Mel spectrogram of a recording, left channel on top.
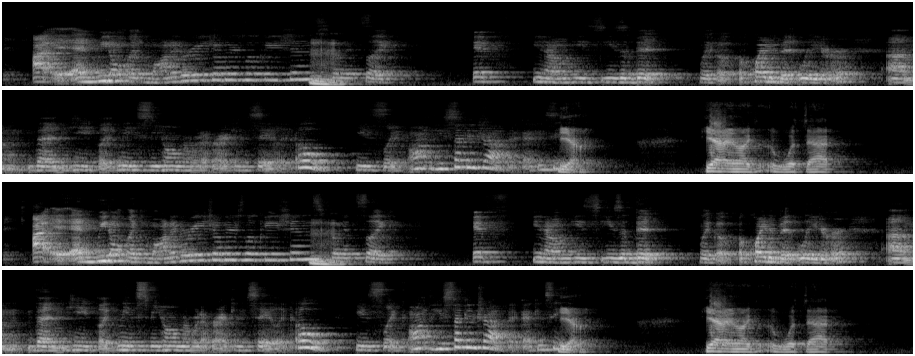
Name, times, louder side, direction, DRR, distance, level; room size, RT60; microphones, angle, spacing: voice 1, 0.3-3.9 4.7-4.9 5.3-6.6 7.0-8.5 8.8-12.3 12.6-14.8, right 2 dB, 60° right, -1 dB, 2.6 m, -22 dB
voice 2, 3.1-3.4 14.7-15.0 16.1-17.4, left 1 dB, 10° left, 8 dB, 0.8 m, -22 dB
17.0 x 14.0 x 5.0 m, 0.83 s
head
